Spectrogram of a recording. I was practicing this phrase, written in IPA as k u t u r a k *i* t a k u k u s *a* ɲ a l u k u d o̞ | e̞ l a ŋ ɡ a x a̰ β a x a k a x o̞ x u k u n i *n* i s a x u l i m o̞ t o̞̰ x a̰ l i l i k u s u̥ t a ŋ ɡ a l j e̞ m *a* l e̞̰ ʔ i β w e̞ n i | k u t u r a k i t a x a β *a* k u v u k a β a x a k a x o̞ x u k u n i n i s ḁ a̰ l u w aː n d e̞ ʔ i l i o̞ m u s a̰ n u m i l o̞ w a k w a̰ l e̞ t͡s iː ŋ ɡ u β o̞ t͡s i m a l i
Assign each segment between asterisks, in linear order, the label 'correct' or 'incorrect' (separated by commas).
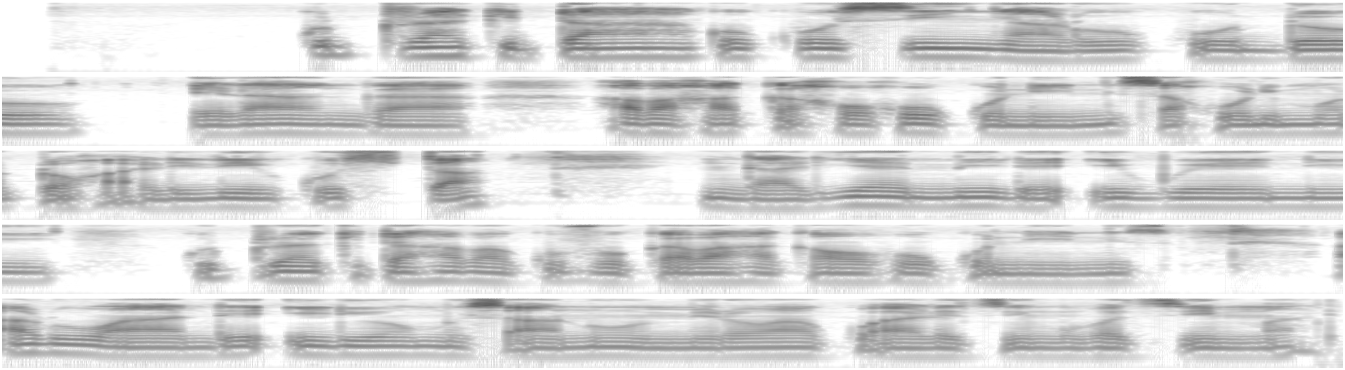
correct, incorrect, correct, incorrect, correct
